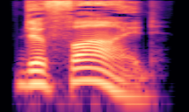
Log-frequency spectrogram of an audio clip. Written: defied

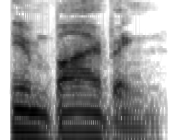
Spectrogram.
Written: imbibing

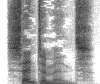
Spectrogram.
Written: sentiments

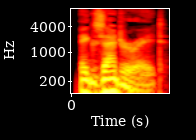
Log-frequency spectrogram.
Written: exaggerate

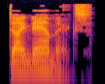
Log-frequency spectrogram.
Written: dynamics

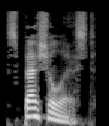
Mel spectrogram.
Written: specialist

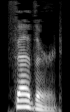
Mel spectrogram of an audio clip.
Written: feathered

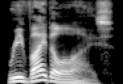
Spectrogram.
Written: revitalize

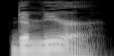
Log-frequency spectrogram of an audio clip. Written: demure

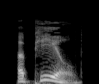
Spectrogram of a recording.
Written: appealed

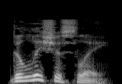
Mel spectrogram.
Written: deliciously

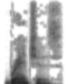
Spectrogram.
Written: branches

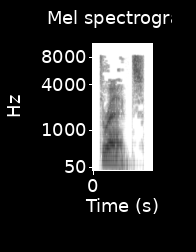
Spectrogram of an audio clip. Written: threads

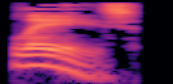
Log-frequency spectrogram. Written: laze

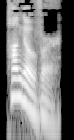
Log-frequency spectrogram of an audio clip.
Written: hungover

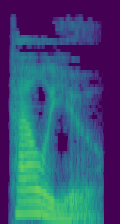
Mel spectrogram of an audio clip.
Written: Hallyu

